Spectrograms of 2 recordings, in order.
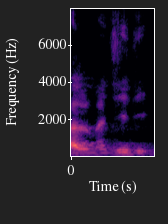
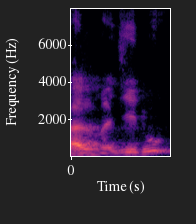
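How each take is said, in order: First: The word ends with an i vowel. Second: The word ends with a u vowel. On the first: The word is read in the genitive case. "boleh dibaca Al-Majidi" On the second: The word is read in the nominative case. "Ini boleh dibaca Al-Majidu"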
